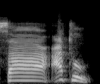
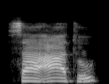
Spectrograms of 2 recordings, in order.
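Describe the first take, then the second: First: Sa'atu said slowly with a clear ayn; teacher's slow model of sa'atu; slow careful model. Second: Sa'atu with a clear ayn in the middle; sa'atu said with the ayn, no extra length; saatu with the ayn. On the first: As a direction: draw out sa'atu carefully for the student. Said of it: "It's sa'atu". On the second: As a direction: catch the ayn before the long a. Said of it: "It's not atu". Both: Shown as a demonstration.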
